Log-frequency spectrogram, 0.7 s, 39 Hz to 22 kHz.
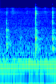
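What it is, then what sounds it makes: Seated table saw throat plate, no rattle. Light taps on the throat plate of a Ridgid TS3650 table saw, after its leveling screws were adjusted with an Allen wrench, give short, dry clicks over a steady low hum. The rattle is gone and only the taps are heard; the plate sits seated and flat with no gap under a straight edge.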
